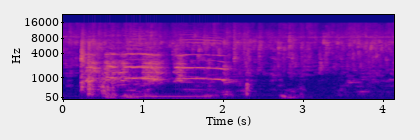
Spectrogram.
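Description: A rooster crowing once, about a second and a half long, ending on a falling note.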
